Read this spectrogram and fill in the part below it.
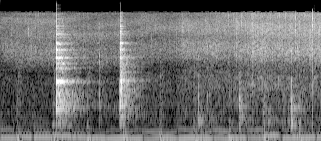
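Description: Onions frying in a pan for Chinese noodles and sauce, with a steady sizzle under regular scraping knocks from the stirring utensil. The scrapes come close together and a couple of them stand out as sharper clatters, with no talking.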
